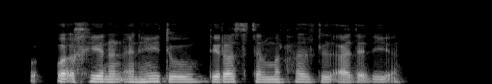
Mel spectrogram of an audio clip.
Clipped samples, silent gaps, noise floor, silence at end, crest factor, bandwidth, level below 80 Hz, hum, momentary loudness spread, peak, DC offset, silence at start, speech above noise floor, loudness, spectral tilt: under 0.1%; none; -86 dBFS; 0.9 s; 20 dB; 7.6 kHz; -60 dBFS; none; 11 LU; -4 dBFS; under 0.1%; 0.3 s; 64 dB; -23 LUFS; -7.5 dB/octave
